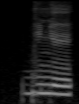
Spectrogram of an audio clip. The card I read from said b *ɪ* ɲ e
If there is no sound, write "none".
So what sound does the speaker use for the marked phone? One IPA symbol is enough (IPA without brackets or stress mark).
i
